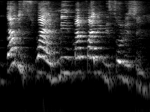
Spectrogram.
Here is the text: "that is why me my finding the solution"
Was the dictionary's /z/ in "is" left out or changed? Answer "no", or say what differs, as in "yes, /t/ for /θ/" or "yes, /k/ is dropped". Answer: yes, /s/ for /z/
